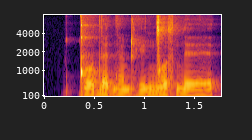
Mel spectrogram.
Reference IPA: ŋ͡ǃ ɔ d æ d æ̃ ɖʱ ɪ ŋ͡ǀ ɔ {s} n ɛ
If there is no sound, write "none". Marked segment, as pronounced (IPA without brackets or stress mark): s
